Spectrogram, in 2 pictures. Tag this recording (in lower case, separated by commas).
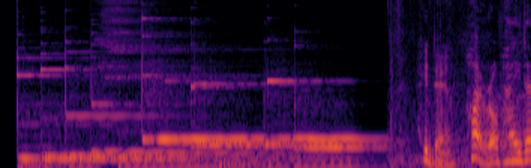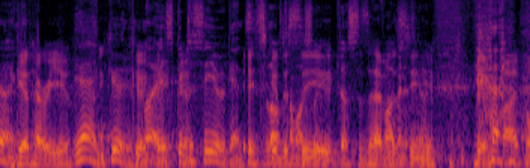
inside a large room or hall, xylophone, music, speech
